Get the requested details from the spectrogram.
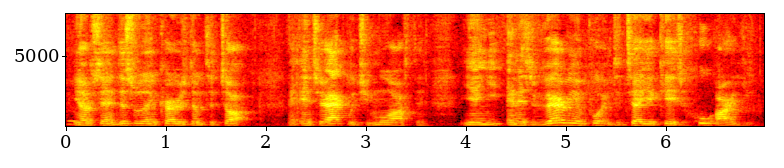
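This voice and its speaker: An American man delivers an informal, preachy talk on history and culture, speaking quickly in a mid-range, fairly bright voice. He's emphatic and repetitive and leans on rhetorical questions. The echoey room and distant mic come with a little hiss or hum.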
